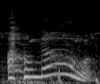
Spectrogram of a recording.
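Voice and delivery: playful storybook alarm; mock dismay. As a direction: gasp it out for the kids. Reacting to popped button.

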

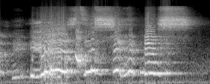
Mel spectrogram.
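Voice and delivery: high, slow laughing voice; squealing with laughter. Real, not acted. Laughing excitedly to friend.

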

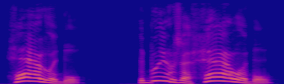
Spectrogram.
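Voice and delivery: mock a northerner's emphatic "horrible"; northern accent. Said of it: "one of those guys with the northern accents to say".

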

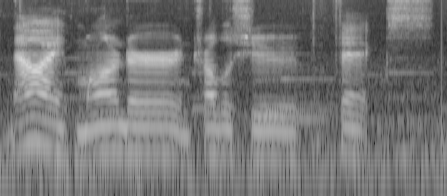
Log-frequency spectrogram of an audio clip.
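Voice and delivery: normal talking voice

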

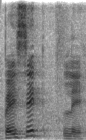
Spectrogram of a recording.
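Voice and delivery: basically slowly split, "BAY-sik ... lee"; syllable demonstration. Shown as a demonstration. Teacher drilling the syllables, slow "bay-sik, lee". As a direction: break basically before a long "lee". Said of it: "Two syllable, brother".

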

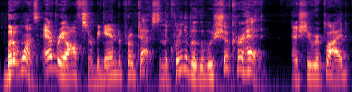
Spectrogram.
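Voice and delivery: ordinary delivery, nothing marked

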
